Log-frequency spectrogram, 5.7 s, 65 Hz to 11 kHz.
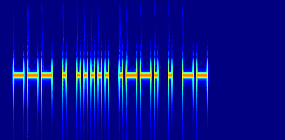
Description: Morse code, heard as a keyed tone, about 17 wpm, 700 Hz. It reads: OE5PEM
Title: DXCC-100 Call Signs - 6 Characters - 17wpm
